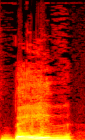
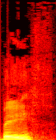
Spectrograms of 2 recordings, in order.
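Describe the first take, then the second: First: The final th sound is voiced. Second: The final th sound is voiceless. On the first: The speaker calls it right. "there it is a bit voiced" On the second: The speaker calls it wrong. "it's not bathe"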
